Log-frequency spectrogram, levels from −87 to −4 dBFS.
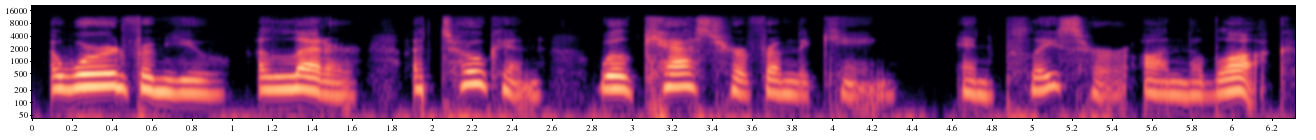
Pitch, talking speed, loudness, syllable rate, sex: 190 Hz, 160 wpm, -21 LUFS, 4.5 syllables/s, female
